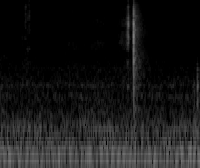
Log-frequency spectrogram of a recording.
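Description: Trading cards being handled and set down on a tabletop: a faint rustle with a few light ticks, and one sharp click a little over a second in as a foil card is laid down and the next one picked up.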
